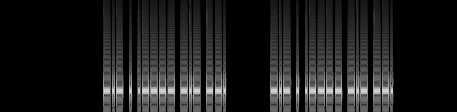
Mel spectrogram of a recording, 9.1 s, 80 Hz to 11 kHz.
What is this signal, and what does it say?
Morse code, heard as a keyed tone, about 28 wpm, 700 Hz. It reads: KE1KG KE1KG
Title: USA Call Signs - 5 Characters - Repeated 2x - 28wpm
